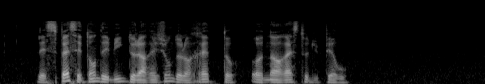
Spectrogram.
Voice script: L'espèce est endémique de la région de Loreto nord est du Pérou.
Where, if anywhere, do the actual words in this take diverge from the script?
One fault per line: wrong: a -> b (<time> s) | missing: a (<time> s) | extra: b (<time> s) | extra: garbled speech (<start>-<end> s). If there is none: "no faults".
extra: au (2.5 s)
